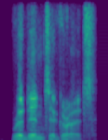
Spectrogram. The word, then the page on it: redintegrate: British English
